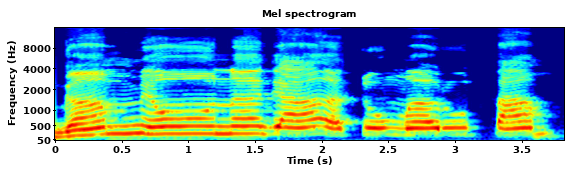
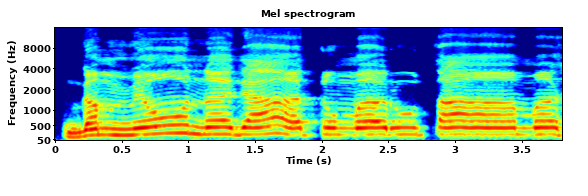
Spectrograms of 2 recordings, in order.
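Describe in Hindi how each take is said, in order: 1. अंतिम m एक खुला, आधा व्यंजन है। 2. अंतिम m को पूरे स्वर के साथ बोला जाता है। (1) "ये आधा म है।" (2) "यही तुम्हारी गलती हो जाती है। म को पूरा न मत बोलिएगा"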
